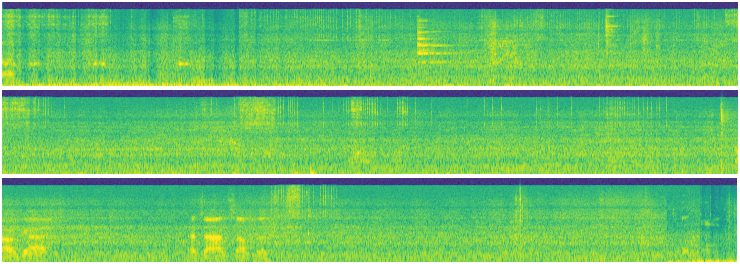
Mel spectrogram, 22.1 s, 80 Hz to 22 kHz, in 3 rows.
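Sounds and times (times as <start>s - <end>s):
wind buffeting microphone: 0.0s - 7.0s
distant traffic: 0.0s - 21.1s.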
